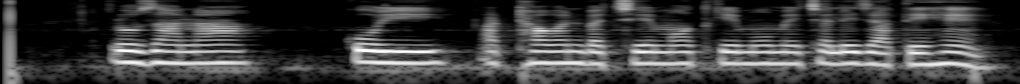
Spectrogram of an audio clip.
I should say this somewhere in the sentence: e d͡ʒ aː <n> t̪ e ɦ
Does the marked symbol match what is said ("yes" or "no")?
no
